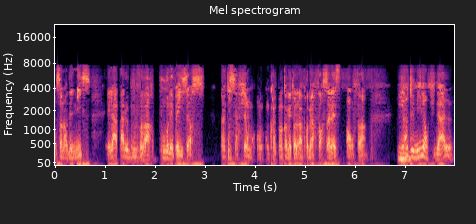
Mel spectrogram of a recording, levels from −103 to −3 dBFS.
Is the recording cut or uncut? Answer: uncut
